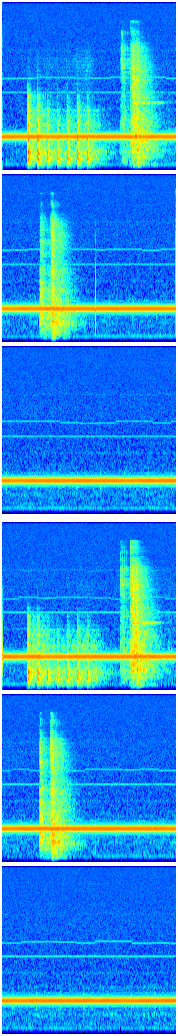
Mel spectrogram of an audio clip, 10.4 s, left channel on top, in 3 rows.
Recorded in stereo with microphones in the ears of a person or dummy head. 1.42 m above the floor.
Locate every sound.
0.5 s knocking: 35° left (ahead or behind), 2.5 m
2.4 s a microwave: 35° right (ahead or behind), 5 m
